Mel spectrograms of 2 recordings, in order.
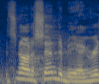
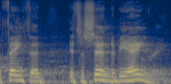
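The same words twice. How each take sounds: First: "not" lifted and leaned on, quick; stress on not. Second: Said in the usual way. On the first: Shown as a demonstration. Preacher correcting a common belief, leaning on "not". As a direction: correct the mistake by hitting "not".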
